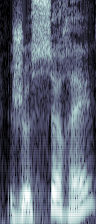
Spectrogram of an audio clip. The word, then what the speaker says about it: serais: Je serais, same thing here, final S not pronounced.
